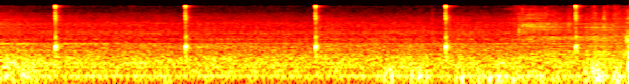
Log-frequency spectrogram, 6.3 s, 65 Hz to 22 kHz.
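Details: Gallagher B1600 electric fence charger after repair, switched on in a quiet room: sharp single clicks evenly spaced about every 1.3 seconds; pulsing normally, output reading about 9.3.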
